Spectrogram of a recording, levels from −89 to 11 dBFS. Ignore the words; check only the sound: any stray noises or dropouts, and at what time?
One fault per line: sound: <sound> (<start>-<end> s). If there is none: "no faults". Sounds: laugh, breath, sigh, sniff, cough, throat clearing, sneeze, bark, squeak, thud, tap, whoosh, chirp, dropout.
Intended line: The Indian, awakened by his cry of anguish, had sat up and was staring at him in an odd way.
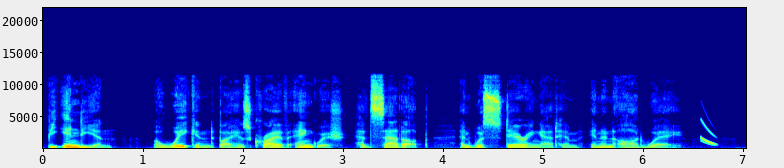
sound: chirp (6.6-6.8 s)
